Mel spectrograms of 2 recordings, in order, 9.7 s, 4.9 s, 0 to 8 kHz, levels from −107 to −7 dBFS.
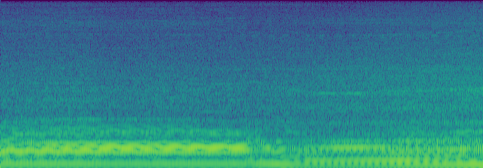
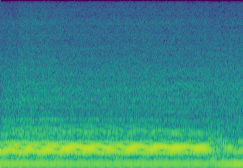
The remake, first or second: second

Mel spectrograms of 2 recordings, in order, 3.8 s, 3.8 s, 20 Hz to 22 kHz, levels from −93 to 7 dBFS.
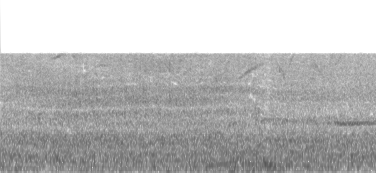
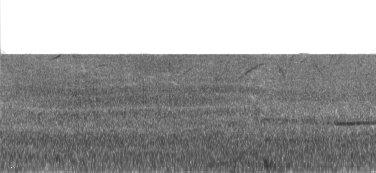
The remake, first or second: first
